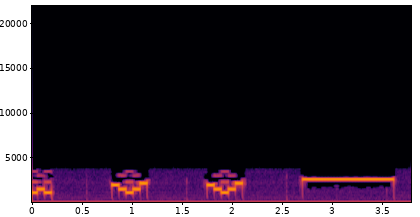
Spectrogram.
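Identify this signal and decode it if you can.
Five-tone selective call (ZVEI), heard as quick runs of five tones, tones of about 70 ms. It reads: 85259 85259
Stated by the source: Five-tone ZVEI selective call received on SDR, fire brigade alerting.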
